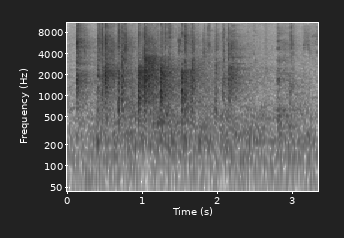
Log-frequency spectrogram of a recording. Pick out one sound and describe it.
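An audience claps loudly in a large hall, then the applause dies away.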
